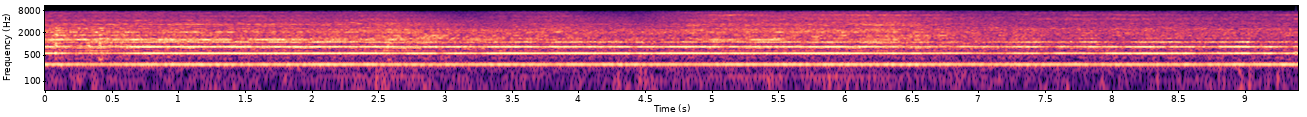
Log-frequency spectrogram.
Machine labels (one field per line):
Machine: fan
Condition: normal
